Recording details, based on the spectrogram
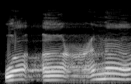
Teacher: Karena kita membaca waqaf maka huruf ba kita pantulkan qalqalah kubra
